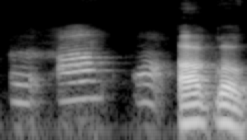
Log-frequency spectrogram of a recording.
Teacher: چونکہ یہ قاف دو نقطوں والا ہے، اسی چھوٹے گوشت کے پاس سے ادا ہوتا ہے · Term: حرف لہاتیہ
